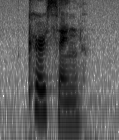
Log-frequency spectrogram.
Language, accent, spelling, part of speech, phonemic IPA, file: English, US, cursing, verb / noun, /ˈkɝsɪŋ/, En-us-cursing.ogg
- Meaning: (verb) present participle and gerund of curse; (noun) The act of one who curses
